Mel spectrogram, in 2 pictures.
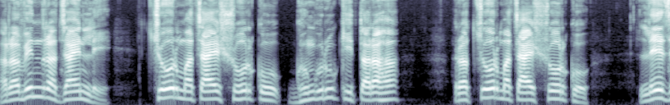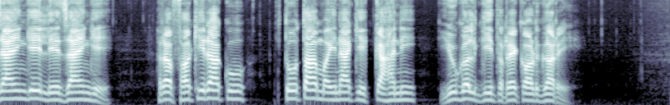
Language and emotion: Nepali, neutral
